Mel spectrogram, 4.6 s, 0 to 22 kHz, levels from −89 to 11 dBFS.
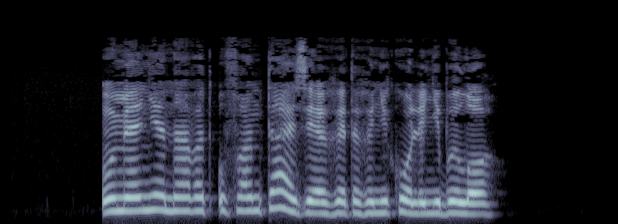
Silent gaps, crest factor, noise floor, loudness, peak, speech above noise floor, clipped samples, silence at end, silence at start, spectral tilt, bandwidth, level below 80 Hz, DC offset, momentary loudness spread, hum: none; 16 dB; -79 dBFS; -20 LUFS; -4 dBFS; 60 dB; under 0.1%; 0.95 s; 0.75 s; -4 dB/octave; 11 kHz; -78 dBFS; under 0.1%; 8 LU; none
